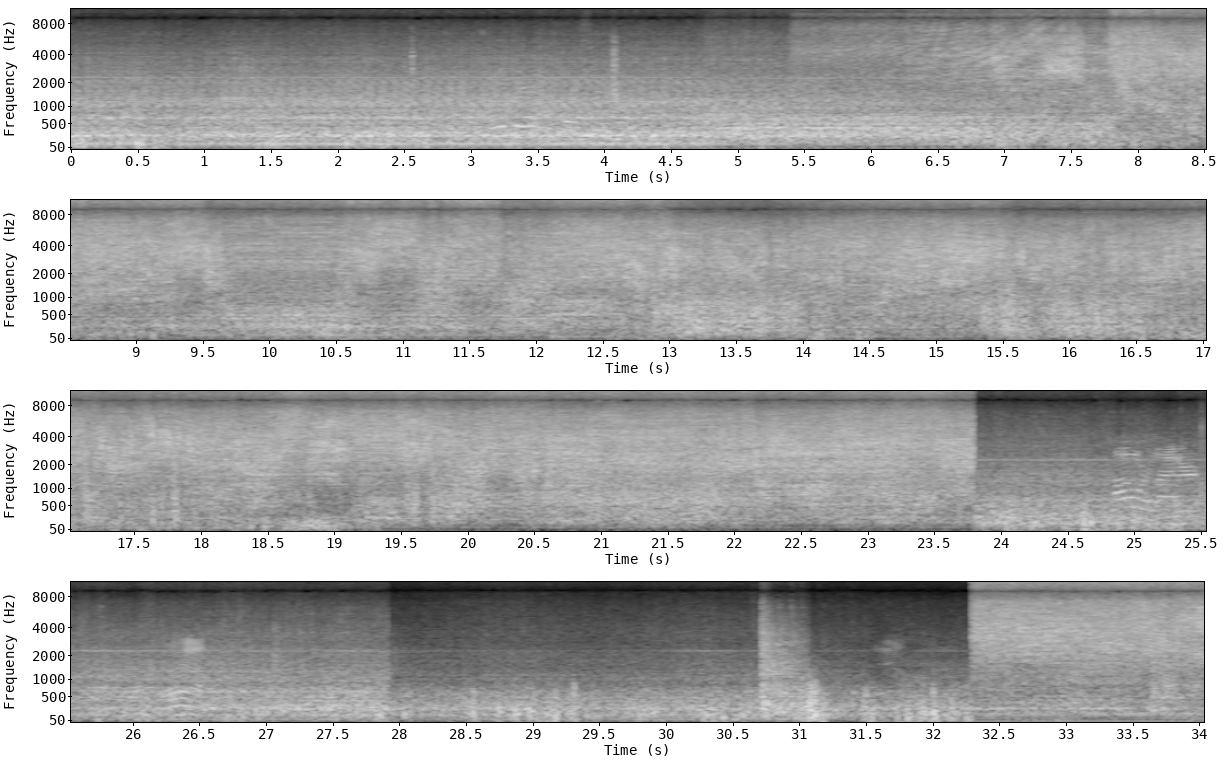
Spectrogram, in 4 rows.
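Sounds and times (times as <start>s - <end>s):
compressed air blasting hiss: 4.9s - 23.8s, 32.3s - 34.0s.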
